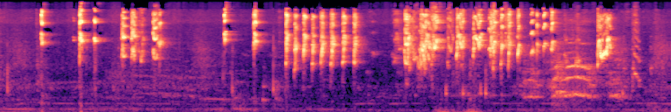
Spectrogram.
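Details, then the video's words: Lovebirds in the morning giving bursts of sharp, high chirps, some single and some in rapid runs of six to eight, with a few lower squawky notes near the end. "Lovebirds Chirping Sounds"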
